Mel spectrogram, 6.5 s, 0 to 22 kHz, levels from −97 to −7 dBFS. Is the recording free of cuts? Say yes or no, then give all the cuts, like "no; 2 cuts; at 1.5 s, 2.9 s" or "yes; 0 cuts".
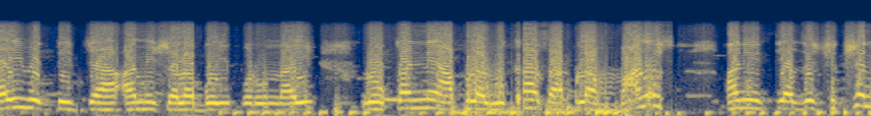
yes; 0 cuts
